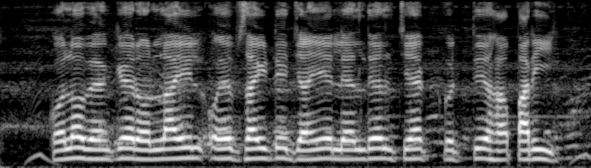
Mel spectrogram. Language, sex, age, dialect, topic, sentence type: Bengali, male, 25-30, Jharkhandi, banking, statement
